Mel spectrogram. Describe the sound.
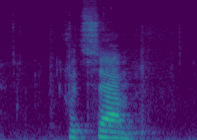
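A couple of crisp crunches from a bite of a kettle-cooked potato chip with Asian-inspired soy sauce, sesame, red pepper and ginger flavor, about two years past its date, quickly followed by a short voiced murmur from the person eating.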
